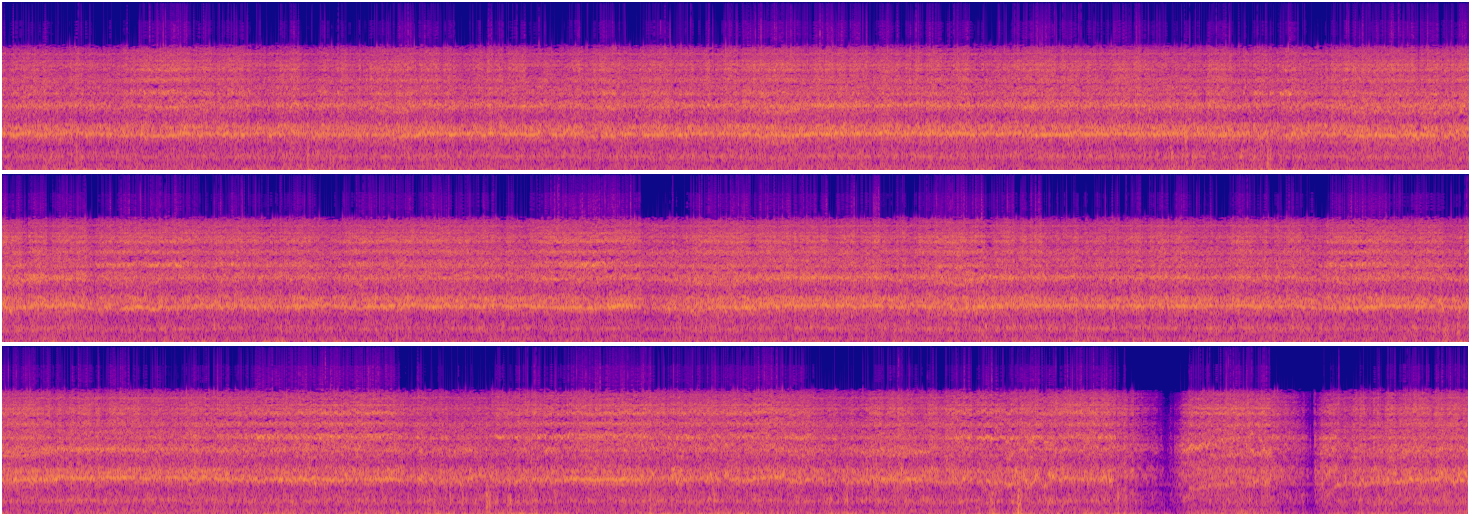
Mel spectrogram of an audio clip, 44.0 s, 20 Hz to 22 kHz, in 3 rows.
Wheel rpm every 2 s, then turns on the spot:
230, 230, 230, 230, 230, 230, 230, 220, 220, 230, 220, 220, 230, 230, 220, 230, 220, 220, 210, 210, 150, 140.
40-42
